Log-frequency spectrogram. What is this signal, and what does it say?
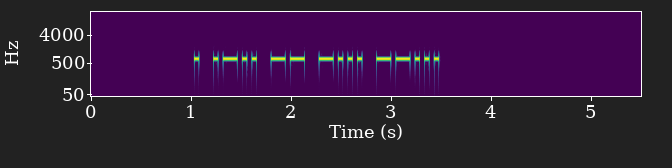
Morse code, heard as a keyed tone, about 25 wpm, 700 Hz. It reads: ELMB7
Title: Code Groups - 5 Letter:Numbers - 25wpm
